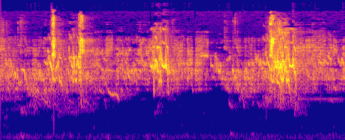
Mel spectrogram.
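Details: Budgerigars squawk and chatter in a dense, scratchy warble, with a loud grating squawk near the end.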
